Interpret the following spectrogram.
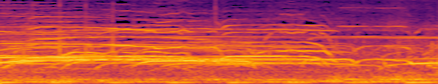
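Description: Crowd of marchers cheering and shouting together, with many voices holding long, high calls at once that die down a little near the end.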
